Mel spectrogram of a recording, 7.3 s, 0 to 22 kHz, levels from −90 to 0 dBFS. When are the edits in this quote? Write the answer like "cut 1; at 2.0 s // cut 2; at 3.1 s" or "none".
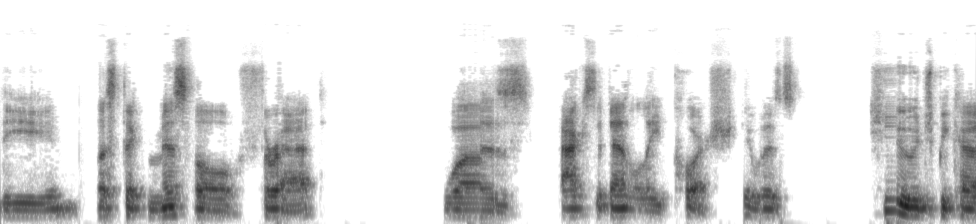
cut 1; at 5.6 s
